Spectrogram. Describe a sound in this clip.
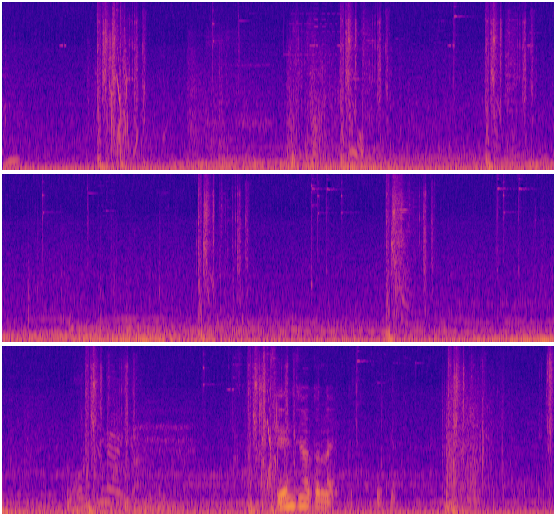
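A silenced pistol fires muffled shots at a slow, steady pace.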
